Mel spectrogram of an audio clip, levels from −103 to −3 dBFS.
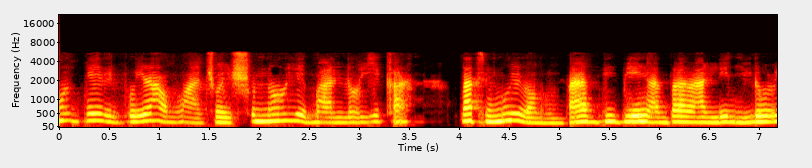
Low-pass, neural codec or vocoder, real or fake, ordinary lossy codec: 5.4 kHz; codec, 16 kHz in and 24 kHz out, 0.6 kbps, FireRedTTS-2 codec; fake; none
